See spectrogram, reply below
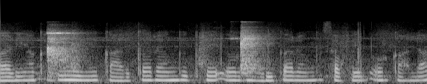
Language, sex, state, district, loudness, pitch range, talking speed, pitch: Hindi, female, Uttar Pradesh, Hamirpur, -17 LUFS, 185-195 Hz, 210 wpm, 195 Hz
